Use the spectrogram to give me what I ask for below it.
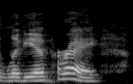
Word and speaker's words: Olivia Perret: Today my guest is Olivia Perret.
